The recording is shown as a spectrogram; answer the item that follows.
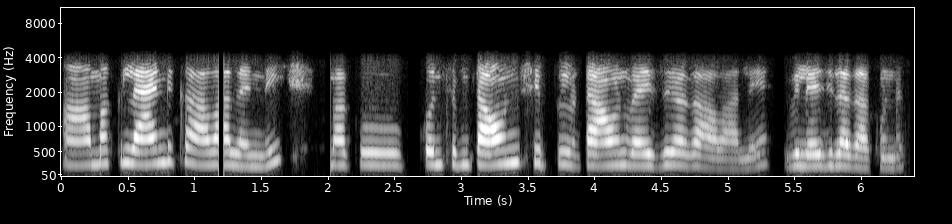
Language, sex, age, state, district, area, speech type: Telugu, female, 18-30, Telangana, Jangaon, rural, conversation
